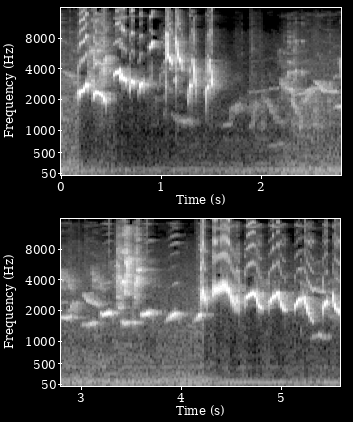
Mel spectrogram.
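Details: Energetic orange-headed thrush song from North Bali: loud, quick chirps and slurred whistles, a softer middle passage of varied twitters, then a fast series of rising and falling whistled notes, with low background hum.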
